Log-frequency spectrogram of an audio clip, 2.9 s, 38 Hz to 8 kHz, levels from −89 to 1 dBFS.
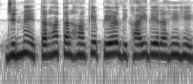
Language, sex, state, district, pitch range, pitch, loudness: Hindi, female, Madhya Pradesh, Bhopal, 235-255 Hz, 245 Hz, -13 LUFS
